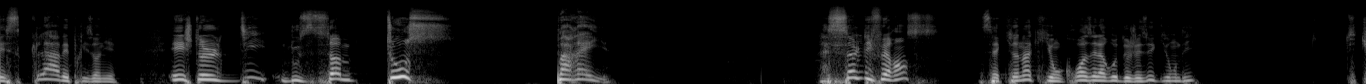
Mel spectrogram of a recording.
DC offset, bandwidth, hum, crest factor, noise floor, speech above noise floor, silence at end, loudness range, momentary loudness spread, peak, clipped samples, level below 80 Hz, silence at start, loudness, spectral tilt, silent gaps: under 0.1%; 16 kHz; none; 20 dB; -81 dBFS; 56 dB; 0 s; 8 LU; 15 LU; -8 dBFS; under 0.1%; -48 dBFS; 0 s; -25 LUFS; -6 dB/octave; none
